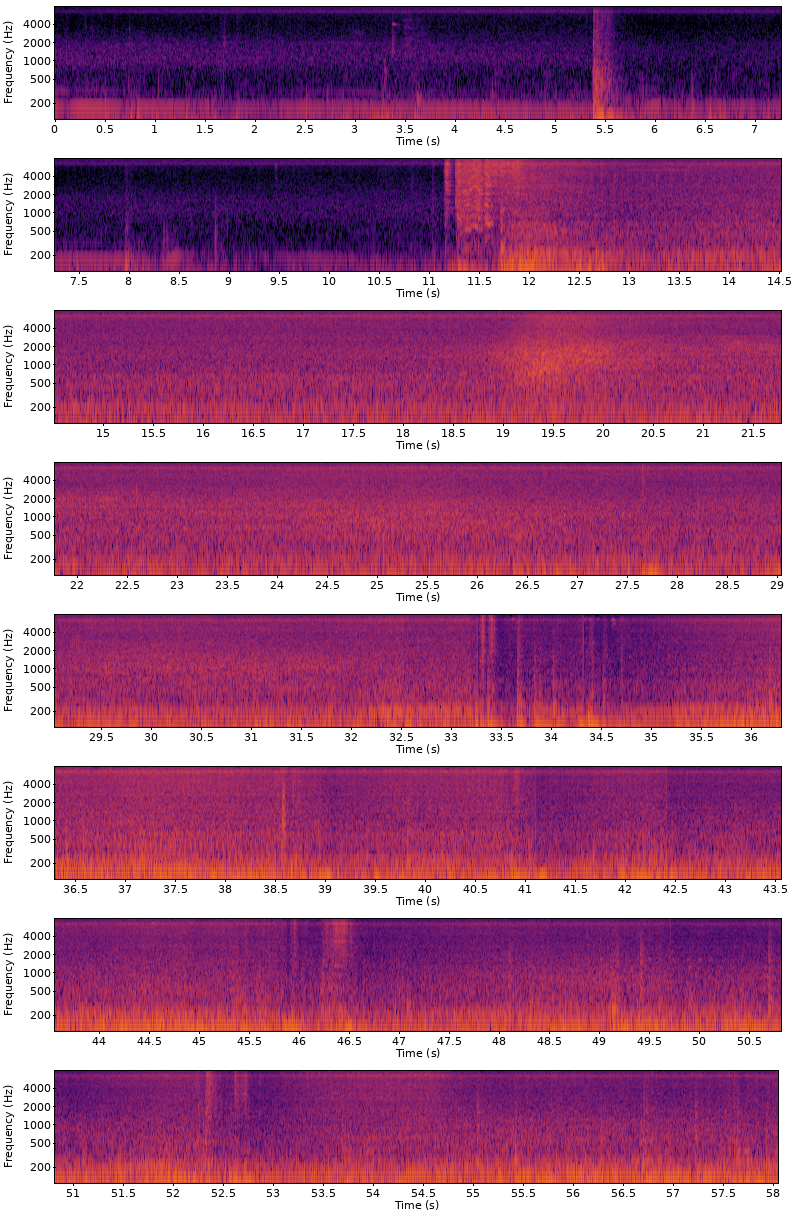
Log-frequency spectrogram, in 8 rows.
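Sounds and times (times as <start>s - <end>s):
vehicle engine idling and revving: 0.0s - 58.0s
vehicle passing: 17.9s - 27.2s, 35.1s - 58.0s.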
